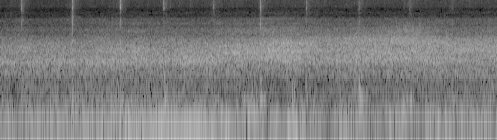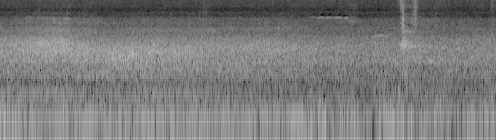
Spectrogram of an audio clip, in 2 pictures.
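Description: Steady outdoor background noise: a low rumble with an even hiss over it and a few faint ticks.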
